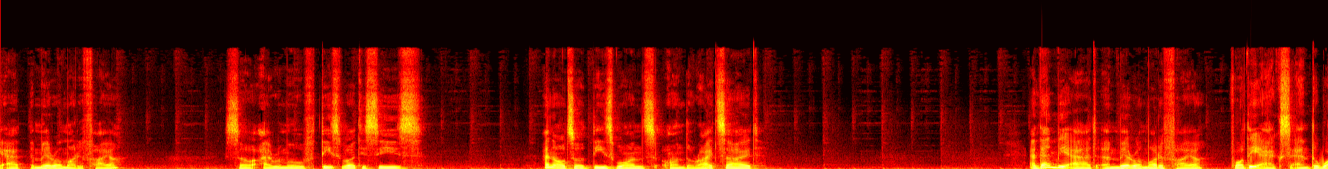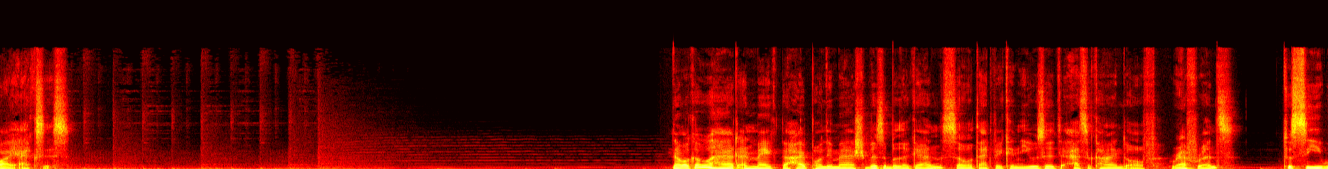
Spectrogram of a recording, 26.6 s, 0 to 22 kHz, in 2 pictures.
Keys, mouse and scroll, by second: 1.4-3.3 middle drag, 3.3 b, 5.4 Delete, 6.6-7.3 scroll down 3, 7.3-9.5 middle drag, 9.5-11.4 scroll up 1, 11.4 click, 12.4-15.4 drag, 18.6 click, 24.1 click, 25.9-26.5 middle drag.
